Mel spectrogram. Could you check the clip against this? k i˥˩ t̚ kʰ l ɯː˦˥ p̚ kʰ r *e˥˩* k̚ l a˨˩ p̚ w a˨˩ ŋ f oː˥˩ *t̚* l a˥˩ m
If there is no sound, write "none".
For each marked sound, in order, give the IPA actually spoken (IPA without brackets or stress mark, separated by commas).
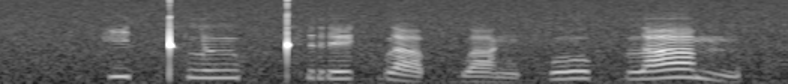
e˦˥, p̚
